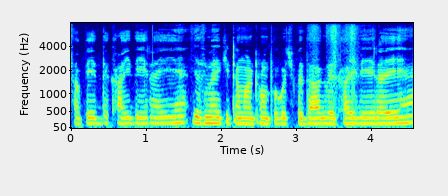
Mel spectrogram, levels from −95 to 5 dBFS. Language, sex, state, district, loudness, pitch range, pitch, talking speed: Hindi, male, Chhattisgarh, Rajnandgaon, -29 LUFS, 155-165 Hz, 155 Hz, 195 wpm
